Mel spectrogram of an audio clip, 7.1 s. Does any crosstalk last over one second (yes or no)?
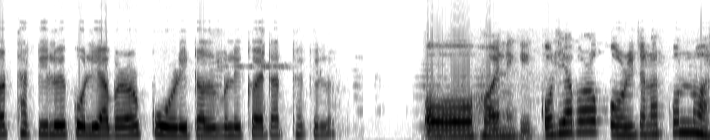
no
